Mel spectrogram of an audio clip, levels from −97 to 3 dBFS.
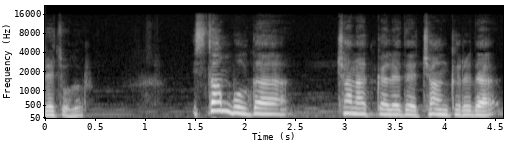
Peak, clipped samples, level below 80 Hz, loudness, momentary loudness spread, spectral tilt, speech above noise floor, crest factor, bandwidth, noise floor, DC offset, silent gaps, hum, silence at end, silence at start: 0 dBFS; under 0.1%; -56 dBFS; -17 LUFS; 14 LU; -7 dB/octave; 37 dB; 18 dB; 15 kHz; -53 dBFS; under 0.1%; none; none; 0 s; 0 s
